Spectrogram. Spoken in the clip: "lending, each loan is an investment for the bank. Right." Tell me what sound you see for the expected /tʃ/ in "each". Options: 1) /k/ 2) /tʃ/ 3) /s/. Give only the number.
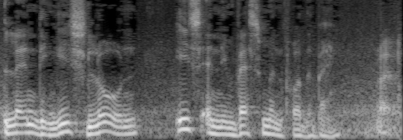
3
